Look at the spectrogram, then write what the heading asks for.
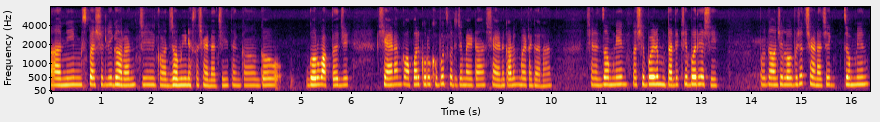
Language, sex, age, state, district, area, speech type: Goan Konkani, female, 30-45, Goa, Murmgao, rural, spontaneous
